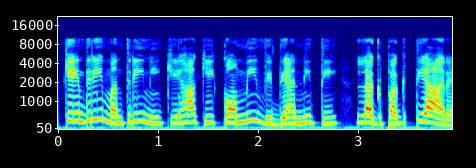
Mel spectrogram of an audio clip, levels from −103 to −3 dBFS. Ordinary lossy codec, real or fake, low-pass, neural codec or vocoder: none; real; 9.9 kHz; none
